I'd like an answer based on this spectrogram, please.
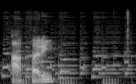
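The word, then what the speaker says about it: あたり: Uh as for its accent is uh actually accent on the first syllable atari. So high low uh yeah from uh this vicinity.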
